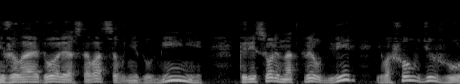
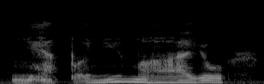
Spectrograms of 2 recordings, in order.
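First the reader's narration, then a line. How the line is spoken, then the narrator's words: Whispered. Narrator (Russian): прошептал Пересолин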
